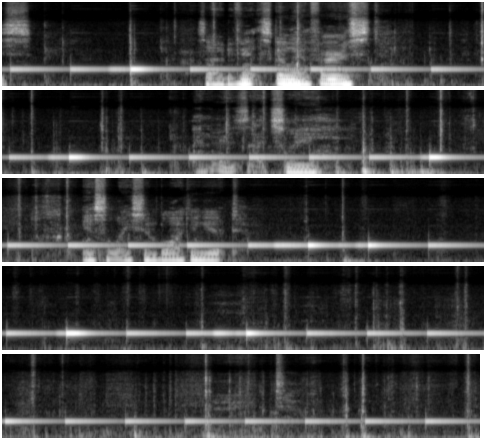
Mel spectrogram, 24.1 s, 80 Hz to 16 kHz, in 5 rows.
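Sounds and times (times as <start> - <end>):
car warning chime dinging: 0.0 - 24.0.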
